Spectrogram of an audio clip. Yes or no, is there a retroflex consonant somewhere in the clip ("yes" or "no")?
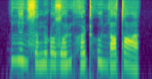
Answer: yes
